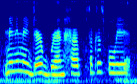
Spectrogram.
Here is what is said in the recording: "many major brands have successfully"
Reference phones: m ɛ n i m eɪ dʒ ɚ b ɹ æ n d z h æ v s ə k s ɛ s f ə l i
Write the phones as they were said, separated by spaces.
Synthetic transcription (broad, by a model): m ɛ n i m eɪ dʒ ɚ b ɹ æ n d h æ p s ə k s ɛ s f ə l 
